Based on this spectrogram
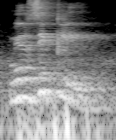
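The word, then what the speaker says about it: musically: म्यूजिकली A इज not pronounced.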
